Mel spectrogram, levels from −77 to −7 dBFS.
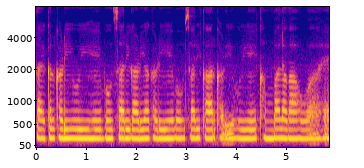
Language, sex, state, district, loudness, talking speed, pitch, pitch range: Hindi, female, Chhattisgarh, Bastar, -14 LUFS, 205 wpm, 195 Hz, 190-195 Hz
